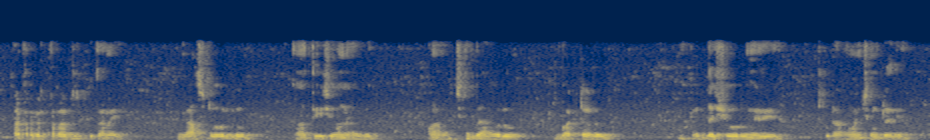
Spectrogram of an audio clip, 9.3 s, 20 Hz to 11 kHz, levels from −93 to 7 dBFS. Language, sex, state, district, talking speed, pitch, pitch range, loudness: Telugu, male, Andhra Pradesh, Srikakulam, 105 wpm, 115 Hz, 115-120 Hz, -17 LUFS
